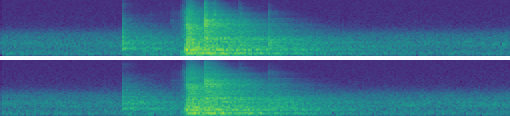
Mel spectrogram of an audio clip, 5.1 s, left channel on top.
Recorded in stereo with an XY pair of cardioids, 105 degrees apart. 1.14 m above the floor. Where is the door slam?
50° left, 1.5 m.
